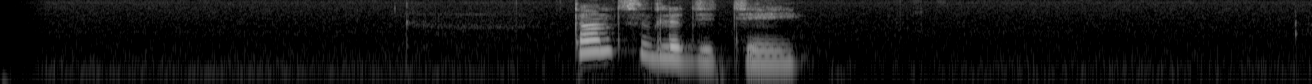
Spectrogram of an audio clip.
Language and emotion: Russian, sad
